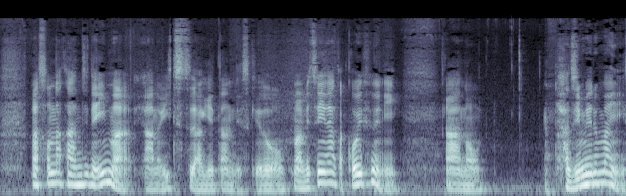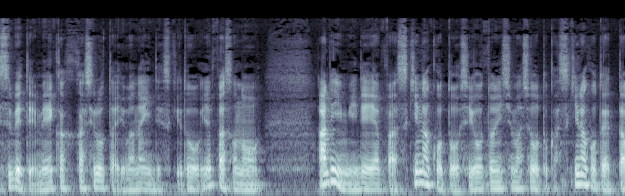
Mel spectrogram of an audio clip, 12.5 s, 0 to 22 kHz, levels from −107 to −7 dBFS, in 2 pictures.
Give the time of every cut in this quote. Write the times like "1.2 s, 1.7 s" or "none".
none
